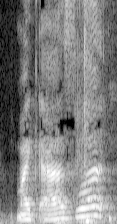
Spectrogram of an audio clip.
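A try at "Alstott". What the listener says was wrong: Allstott. You're not saying the T at the end. Allstott.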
